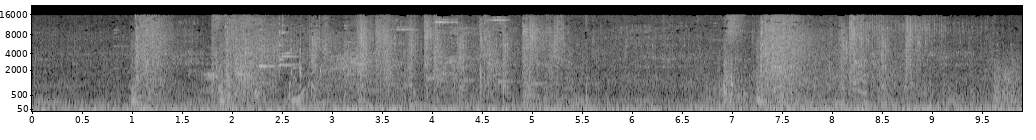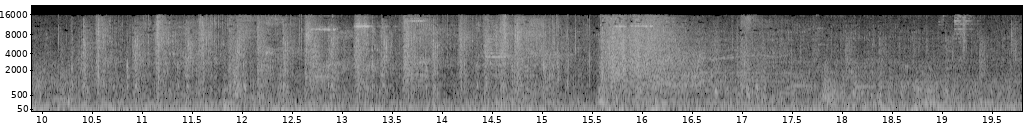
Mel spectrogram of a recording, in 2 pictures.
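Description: Game sound effects of hits and blasts go off now and then.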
